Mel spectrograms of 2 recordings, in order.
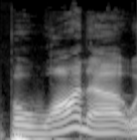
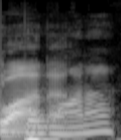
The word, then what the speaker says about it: Bwana: But Buwana, which is B-W-A-N-A, Buwana, I'm sure that's how you say it, right? – Buwana. Yeah, Buwana.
